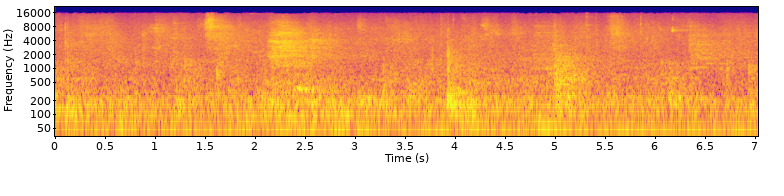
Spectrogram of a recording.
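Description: Children's voices chatter and murmur in a large echoing hall.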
